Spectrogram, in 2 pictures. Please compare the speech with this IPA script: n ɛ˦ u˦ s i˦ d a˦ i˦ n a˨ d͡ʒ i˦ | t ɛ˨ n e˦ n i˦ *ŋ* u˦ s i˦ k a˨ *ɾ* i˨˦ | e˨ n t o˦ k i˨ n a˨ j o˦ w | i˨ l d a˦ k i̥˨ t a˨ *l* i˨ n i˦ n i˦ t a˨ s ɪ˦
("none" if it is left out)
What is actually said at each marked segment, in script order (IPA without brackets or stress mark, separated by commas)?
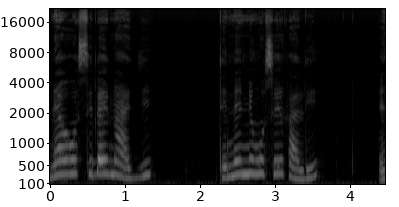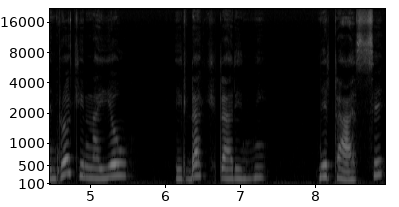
ŋ, l, ɾ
